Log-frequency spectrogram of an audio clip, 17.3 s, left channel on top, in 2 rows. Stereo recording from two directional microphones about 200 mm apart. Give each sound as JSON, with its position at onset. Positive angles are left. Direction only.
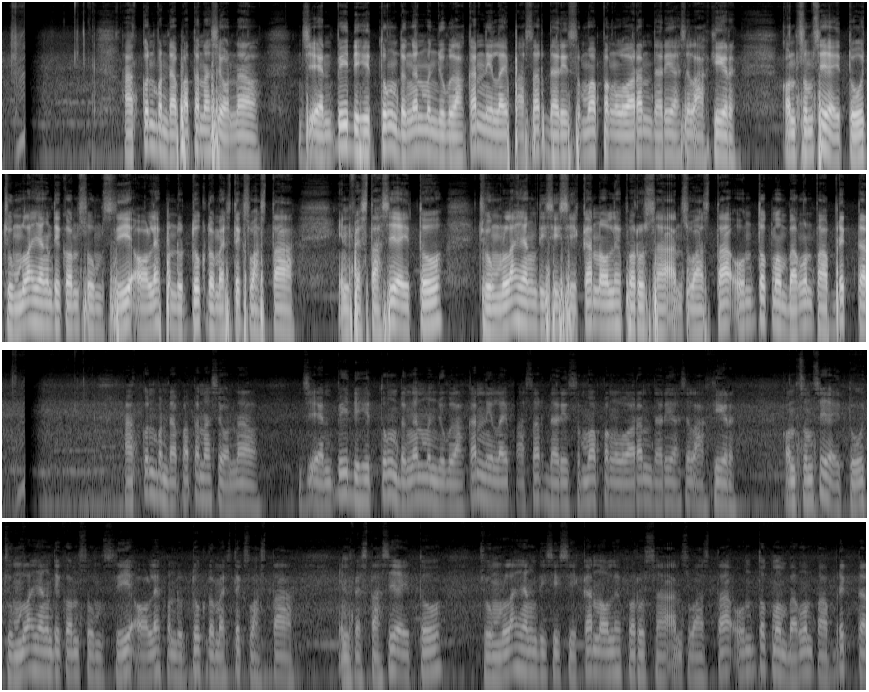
{"t": 1.2, "sound": "speech", "side_deg": 45}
